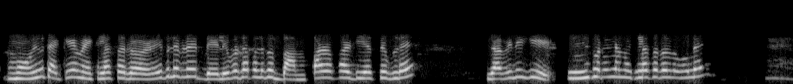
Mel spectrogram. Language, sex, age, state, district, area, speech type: Assamese, female, 18-30, Assam, Tinsukia, urban, conversation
